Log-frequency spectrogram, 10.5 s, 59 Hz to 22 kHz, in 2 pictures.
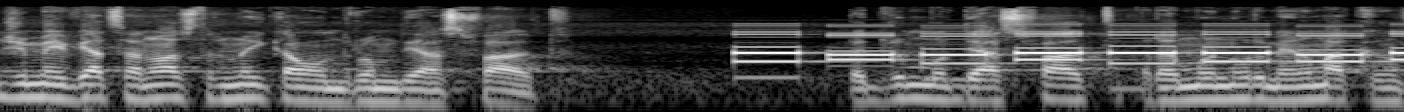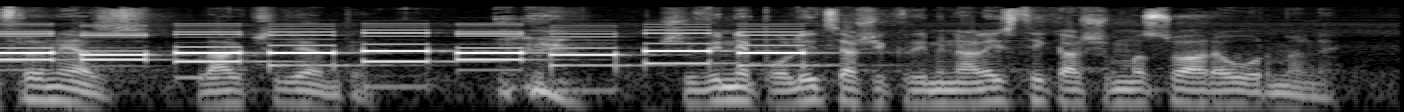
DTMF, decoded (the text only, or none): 8*405870*8290162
